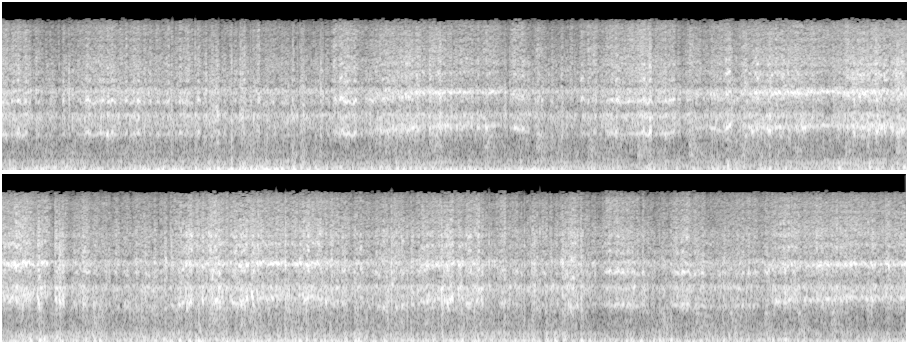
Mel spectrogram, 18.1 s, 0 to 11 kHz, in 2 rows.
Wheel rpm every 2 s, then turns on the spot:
210, 220, 230, 220, 220, 220, 230, 210, 220.
none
